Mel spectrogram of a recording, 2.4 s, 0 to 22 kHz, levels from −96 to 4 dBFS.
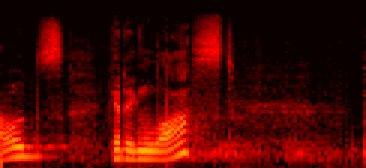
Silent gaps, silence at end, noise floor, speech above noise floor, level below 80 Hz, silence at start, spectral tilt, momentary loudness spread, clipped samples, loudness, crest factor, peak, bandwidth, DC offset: none; 0.45 s; -66 dBFS; 25 dB; -88 dBFS; 0 s; -5.5 dB/octave; 14 LU; under 0.1%; -42 LUFS; 16 dB; -26 dBFS; 16 kHz; under 0.1%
